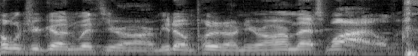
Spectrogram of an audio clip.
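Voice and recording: Clear music plays behind a man using a put-on character voice. He talks at a fairly quick pace and a medium pitch.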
